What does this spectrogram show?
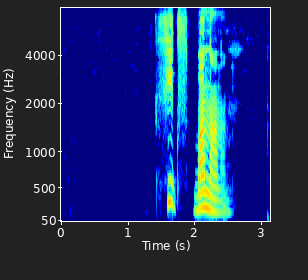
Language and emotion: Russian, neutral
